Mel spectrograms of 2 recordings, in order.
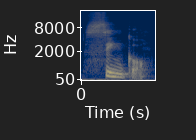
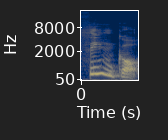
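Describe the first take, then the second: First: It begins with an s sound. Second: It begins with a th sound. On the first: This is how it is said in Latin America. "It would be cinco" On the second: This is how it is said in Spain. "would not be cinco over there"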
